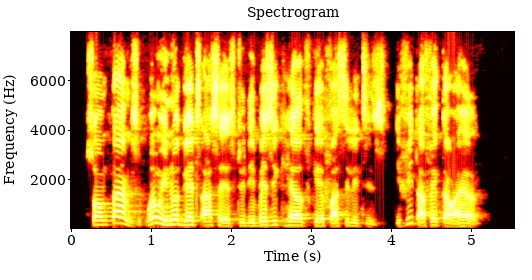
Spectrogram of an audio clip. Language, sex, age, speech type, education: Nigerian Pidgin, male, 30-45, spontaneous, secondary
